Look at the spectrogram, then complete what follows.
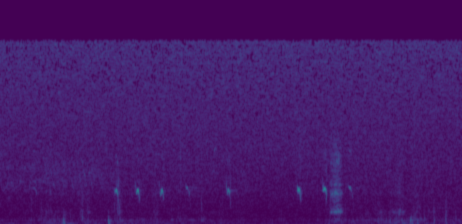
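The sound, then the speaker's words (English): Birds near a bird-catching net give a string of short, high chirps, about a dozen spread unevenly over a few seconds, with a few soft low thumps and rustles underneath. No one speaks. “One more bird has been caught.”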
